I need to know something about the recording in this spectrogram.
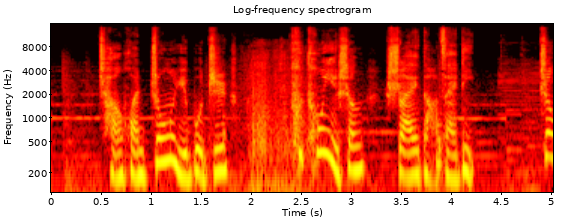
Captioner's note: thud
